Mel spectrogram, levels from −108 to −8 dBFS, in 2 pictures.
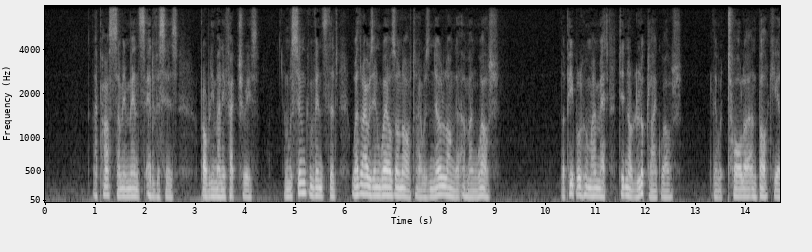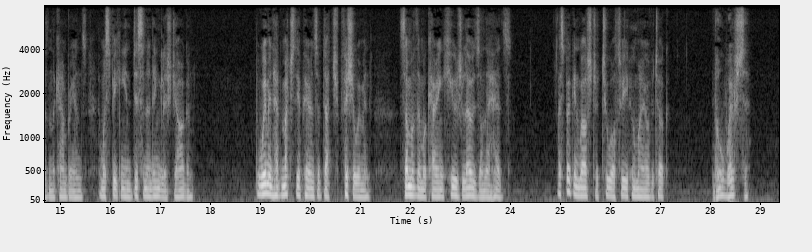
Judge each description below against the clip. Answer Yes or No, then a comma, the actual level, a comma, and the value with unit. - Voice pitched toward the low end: Yes, low, 110 Hz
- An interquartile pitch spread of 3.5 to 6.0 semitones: No, average, 2.8 semitones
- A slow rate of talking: No, average, 170 wpm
